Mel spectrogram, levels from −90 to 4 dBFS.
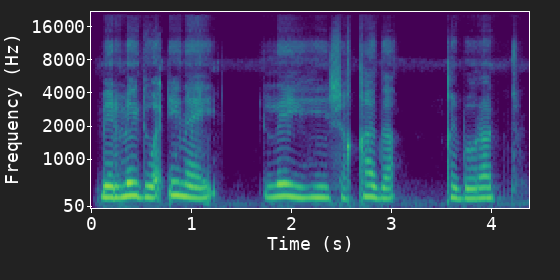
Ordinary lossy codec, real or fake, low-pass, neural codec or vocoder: none; fake; none; codec, 44.1 kHz, 2.6 kbps, SNAC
